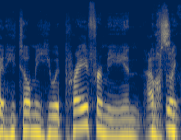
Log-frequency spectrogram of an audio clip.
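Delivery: ordinary talk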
